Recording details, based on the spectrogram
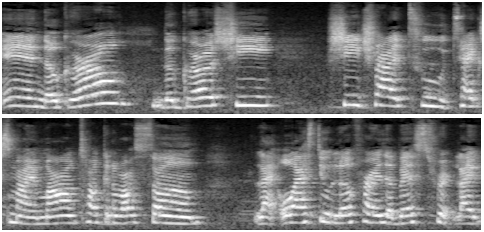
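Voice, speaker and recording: A woman's raised, projected voice, high in pitch, very slow, with ordinary pitch variation and very even loudness, plus audible room echo and noticeable background noise. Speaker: vlogger. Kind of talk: storytime. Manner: halting.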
